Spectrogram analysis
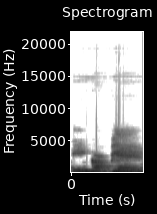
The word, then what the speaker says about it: hincapié: A ver, siguiente palabra, hincapié. ¿Mayor fuerza dónde? En la sílaba pie.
